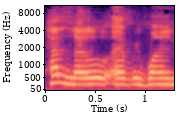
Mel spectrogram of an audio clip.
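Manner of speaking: usual speaking voice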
